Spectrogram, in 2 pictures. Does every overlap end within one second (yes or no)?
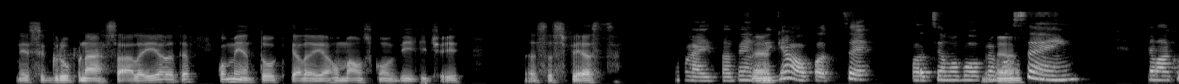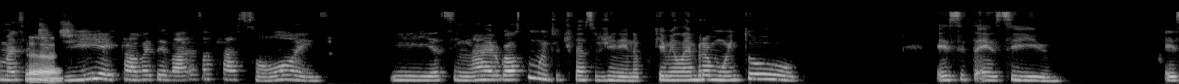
yes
